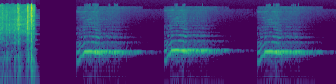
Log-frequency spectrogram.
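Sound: whale song recording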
